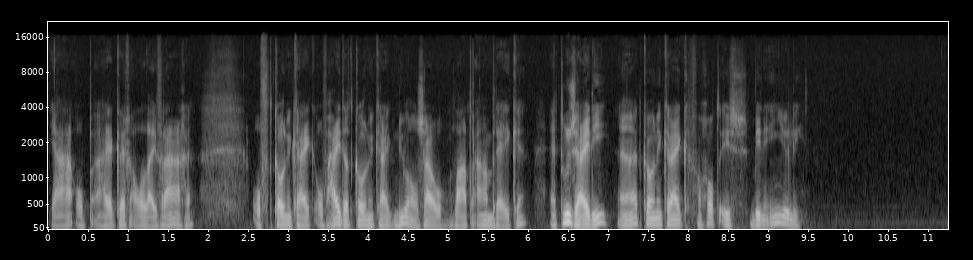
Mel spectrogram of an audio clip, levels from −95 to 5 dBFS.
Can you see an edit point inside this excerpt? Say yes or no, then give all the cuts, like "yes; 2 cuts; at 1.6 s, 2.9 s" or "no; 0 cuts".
no; 0 cuts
